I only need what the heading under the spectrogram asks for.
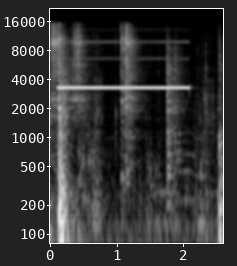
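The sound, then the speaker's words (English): A fencing scoring buzzer, set off when a fencer lightly touches the opponent's electric outer vest to score a point, sounds as a steady, high electronic tone held for about two seconds before cutting off, with a few short bursts of clattering noise around it. “An outer vest they wear is electric, so the lightest touch causes a buzzer to sound for a point scored.”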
